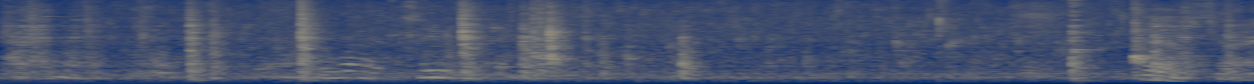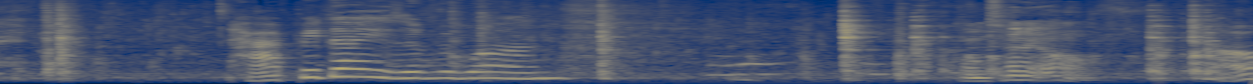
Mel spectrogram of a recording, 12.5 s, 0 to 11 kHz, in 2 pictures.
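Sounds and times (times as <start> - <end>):
dishes, pots and cutlery clattering while washing up by hand: 0.0 - 3.6, 5.3 - 6.8, 10.2 - 12.5
speech: 7.5 - 9.3, 11.1 - 12.5.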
